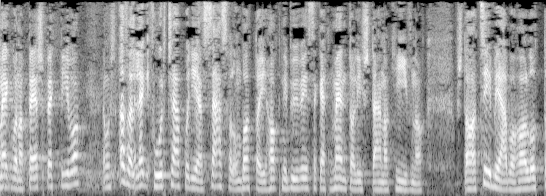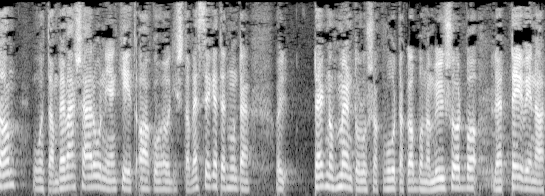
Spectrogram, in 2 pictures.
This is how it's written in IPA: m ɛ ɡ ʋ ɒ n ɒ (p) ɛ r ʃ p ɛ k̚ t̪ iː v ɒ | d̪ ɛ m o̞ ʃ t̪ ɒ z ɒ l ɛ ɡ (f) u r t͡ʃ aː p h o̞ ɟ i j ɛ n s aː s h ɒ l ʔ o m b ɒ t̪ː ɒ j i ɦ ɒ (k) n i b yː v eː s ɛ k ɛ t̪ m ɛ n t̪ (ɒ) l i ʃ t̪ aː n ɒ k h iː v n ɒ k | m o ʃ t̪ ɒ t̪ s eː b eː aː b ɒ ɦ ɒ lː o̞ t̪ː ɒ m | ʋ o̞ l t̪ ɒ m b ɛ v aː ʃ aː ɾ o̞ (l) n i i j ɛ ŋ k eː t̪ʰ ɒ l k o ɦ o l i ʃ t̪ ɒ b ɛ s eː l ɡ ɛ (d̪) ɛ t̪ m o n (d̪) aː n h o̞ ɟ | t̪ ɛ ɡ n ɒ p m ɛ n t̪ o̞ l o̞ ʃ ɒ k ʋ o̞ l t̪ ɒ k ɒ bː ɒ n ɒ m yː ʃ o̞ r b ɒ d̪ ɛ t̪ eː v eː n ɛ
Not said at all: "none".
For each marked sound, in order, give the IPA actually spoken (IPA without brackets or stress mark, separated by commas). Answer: p, f, k, ɒ, l, t̪, t̪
